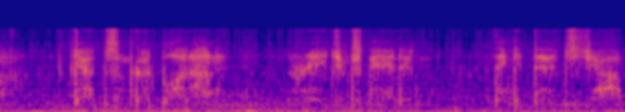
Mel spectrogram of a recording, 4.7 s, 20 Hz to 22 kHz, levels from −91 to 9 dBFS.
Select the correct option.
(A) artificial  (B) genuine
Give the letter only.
A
